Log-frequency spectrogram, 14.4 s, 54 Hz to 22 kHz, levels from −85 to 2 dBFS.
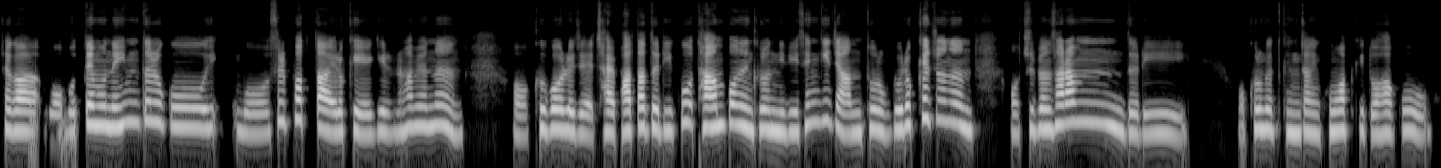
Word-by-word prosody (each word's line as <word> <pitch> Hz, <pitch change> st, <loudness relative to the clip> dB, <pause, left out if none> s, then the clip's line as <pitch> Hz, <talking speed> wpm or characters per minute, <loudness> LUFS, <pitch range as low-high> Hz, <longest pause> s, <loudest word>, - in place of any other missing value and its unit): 제가 210 Hz, -2 st, +4 dB
뭐 190 Hz, -1 st, -4 dB
뭐 200 Hz, +1 st, -4 dB
때문에 255 Hz, -2 st, +4 dB
"힘들고 255 Hz, -5 st, -1 dB, 0.3 s
뭐 195 Hz, -1 st, -5 dB
슬펐다." 290 Hz, -4 st, +3 dB
이렇게 200 Hz, 0 st, 0 dB
얘기를 200 Hz, +2 st, -4 dB
하면은 245 Hz, -4 st, -1 dB, 0.5 s
어 175 Hz, -1 st, -6 dB
그거를 225 Hz, +1 st, +2 dB
이제 190 Hz, -2 st, -2 dB
잘 200 Hz, +1 st, +1 dB
받아들이고 215 Hz, +4 st, +2 dB
다음번엔 250 Hz, 0 st, +5 dB
그런 215 Hz, -1 st, +1 dB
일이 200 Hz, 0 st, -3 dB
생기지 275 Hz, +1 st, -3 dB
않도록 200 Hz, +1 st, 0 dB
노력해 255 Hz, +9 st, +2 dB
주는 285 Hz, -7 st, -1 dB, 0.4 s
어 190 Hz, 0 st, -7 dB
주변 225 Hz, +3 st, -1 dB
사람들이 225 Hz, -10 st, 0 dB, 0.5 s
어 -, -, -10 dB
그런 225 Hz, -2 st, -1 dB
게 220 Hz, -, +1 dB
또 210 Hz, -, -12 dB
굉장히 200 Hz, -1 st, -2 dB
고맙기도 205 Hz, -1 st, -3 dB
하고 195 Hz, 0 st, -3 dB
220 Hz, 310 characters per minute, -23 LUFS, 200-250 Hz, 0.5 s, 다음번엔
